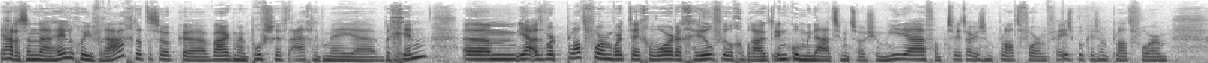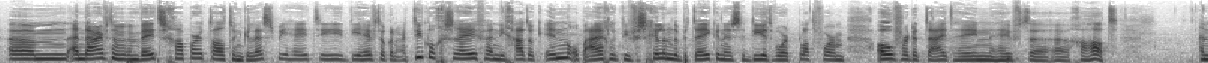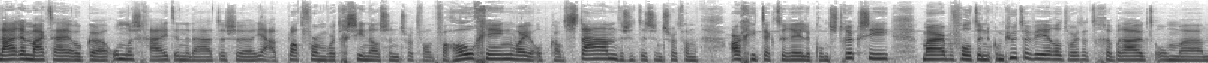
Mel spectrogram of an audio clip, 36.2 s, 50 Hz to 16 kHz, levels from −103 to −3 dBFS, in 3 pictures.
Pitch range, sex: 185-230 Hz, female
